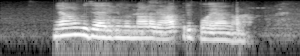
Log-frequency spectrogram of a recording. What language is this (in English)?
Malayalam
